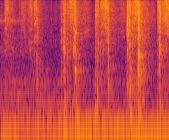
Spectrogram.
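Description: Deck of tarot cards being shuffled by hand, a quick series of crisp riffling bursts in close succession, near and fairly loud, with no talking.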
